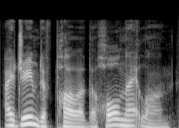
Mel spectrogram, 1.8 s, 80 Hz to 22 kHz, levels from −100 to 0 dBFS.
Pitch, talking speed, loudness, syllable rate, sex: 170 Hz, 270 wpm, -16 LUFS, 6.7 syllables/s, female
